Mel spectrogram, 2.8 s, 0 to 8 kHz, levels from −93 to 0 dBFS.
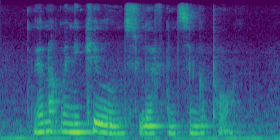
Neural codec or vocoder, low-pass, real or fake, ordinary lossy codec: none; 7.2 kHz; real; none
